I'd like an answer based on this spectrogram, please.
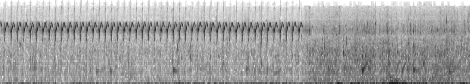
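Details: Golden grasshopper sound meant as masteran to train songbirds: three seconds of sharp, evenly spaced high clicks form a fast buzzing trill. It stops abruptly, leaving faint rustling and trickling ambience.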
